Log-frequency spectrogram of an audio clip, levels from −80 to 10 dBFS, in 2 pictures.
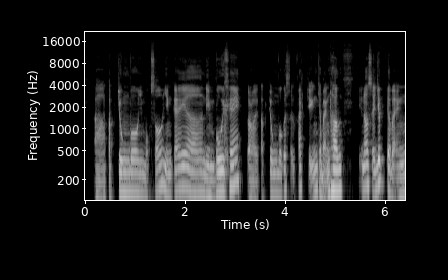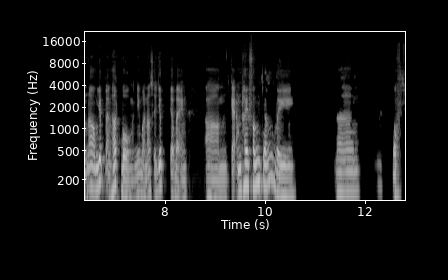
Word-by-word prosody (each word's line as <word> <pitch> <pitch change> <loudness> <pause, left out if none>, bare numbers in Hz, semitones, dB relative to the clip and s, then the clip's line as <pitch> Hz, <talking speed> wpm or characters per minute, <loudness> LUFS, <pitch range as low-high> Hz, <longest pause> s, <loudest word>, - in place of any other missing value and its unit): ờ, 95 -1 -7
tập - - -6
trung 125 -1 +2
vô 125 0 +2
như 120 - -3
một 110 - -9
số 155 +6 -2
những 120 -4 -2
cái, 145 +3 +1
a, 125 -3 0
niềm 105 -4 0
vui 130 +4 +5
khác, 165 +7 +1
rồi 95 -2 -3
tập - - -10
trung 120 -1 -3
vô 120 - -2
cái 140 - -2
sự 140 - -13
phát 150 0 -5
triển 140 - -1
cho 120 - -1
bản 120 +1 +1
thân 135 +1 +7 0.3
thì - - -17
nó 160 +2 +3
sẽ 165 - -1
giúp 185 - +5
cho - - +3
bạn 110 +3 -2
nó 155 - +1
hông 145 -1 +4
giúp 190 - +5
bạn - - -3
hết 165 +3 +3
buồn 95 -2 +2
nhưng 115 +3 -4
mà 105 - -3
nó 115 +5 -2
sẽ 130 - -6
giúp 160 +1 +2
cho - - 0
bạn, 100 -2 -2 0.3
ờ, 100 -1 -1 0.2
cảm 145 - +2
thấy 165 +2 +6
phấn 165 0 +4
chấn 165 -2 +4 0.2
vì 105 -3 +3 0.9
ờ, 125 0 0 0.8
một 115 - +1
125 Hz, 240 wpm, -23 LUFS, 110-145 Hz, 0.9 s, thân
